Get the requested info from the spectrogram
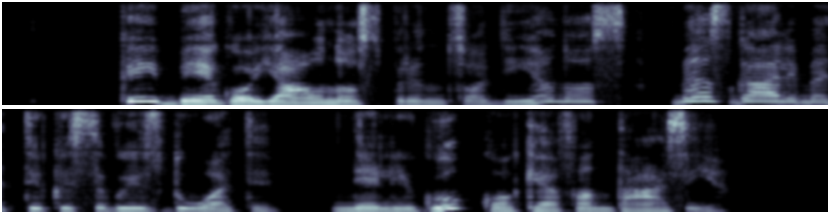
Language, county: Lithuanian, Vilnius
